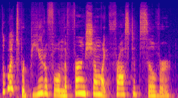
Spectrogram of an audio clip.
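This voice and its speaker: A woman narrating a children's storybook as a story time reader, in a measured, expressive way. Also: on the high side, gravelly.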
